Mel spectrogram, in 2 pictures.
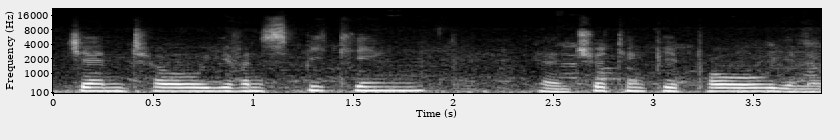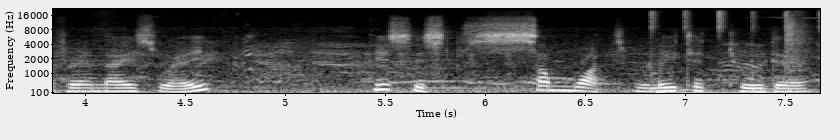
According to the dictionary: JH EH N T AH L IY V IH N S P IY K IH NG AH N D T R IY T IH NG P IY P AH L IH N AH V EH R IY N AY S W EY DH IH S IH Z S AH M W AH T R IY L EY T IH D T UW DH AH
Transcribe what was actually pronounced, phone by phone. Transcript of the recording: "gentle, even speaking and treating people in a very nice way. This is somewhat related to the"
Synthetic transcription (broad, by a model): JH EH N T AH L IY V IH N S P IY K IH NG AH N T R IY T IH NG P IY P AH L IH N AH V EH R IY N AY S W EY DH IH S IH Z S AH M W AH T R IY L EY T IH D T UW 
